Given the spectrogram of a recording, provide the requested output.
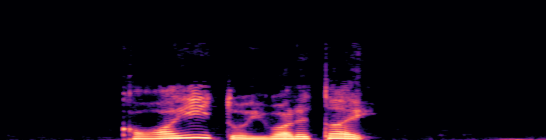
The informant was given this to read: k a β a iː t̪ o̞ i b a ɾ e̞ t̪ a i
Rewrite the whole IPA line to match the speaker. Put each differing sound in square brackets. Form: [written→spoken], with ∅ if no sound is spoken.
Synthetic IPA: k a β a iː t̪ o̞ i [b→β] a ɾ e̞ t̪ a i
